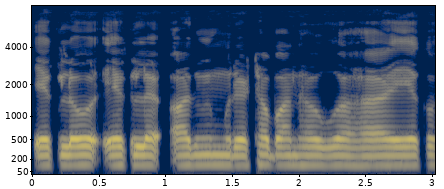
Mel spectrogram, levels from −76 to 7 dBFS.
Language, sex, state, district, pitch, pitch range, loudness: Hindi, male, Bihar, Jahanabad, 125 Hz, 125-130 Hz, -15 LUFS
